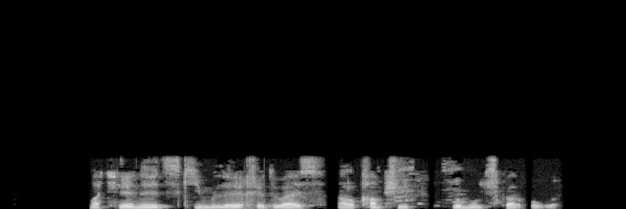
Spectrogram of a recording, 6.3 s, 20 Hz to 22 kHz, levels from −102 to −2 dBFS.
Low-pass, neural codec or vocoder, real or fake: 5.4 kHz; none; real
